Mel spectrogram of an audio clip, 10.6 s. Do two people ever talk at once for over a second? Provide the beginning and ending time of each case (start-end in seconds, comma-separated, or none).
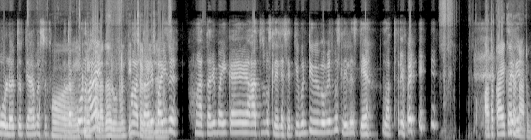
1.0-3.3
